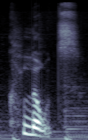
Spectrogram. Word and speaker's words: clothes: इसको आप प्रोनाउंस करेंगे क्लोथ्स। दोस्तों क्या आप नोटिस कर रहे हैं, यहाँ पे एक खास साउंड है जो बीच में आ रही है और वो है डी, तो वो है क्लोथ्स। That's right. ये है वो साउंड, इसको हम कहते हैं क्लोथ्स।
